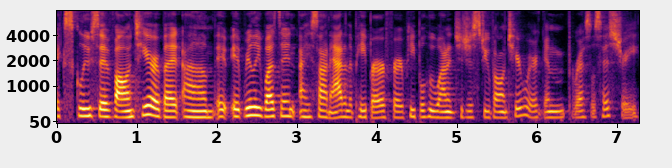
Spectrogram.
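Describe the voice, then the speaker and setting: With an American accent and an unremarkable speaking voice, a woman talks at a fairly quick pace and fairly low pitch, with fairly even intonation, hardly any pauses and big swings in loudness. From Connecticut, New Haven. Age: 30s. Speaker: community volunteer and advocate. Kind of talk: interview testimony. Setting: podcast.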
